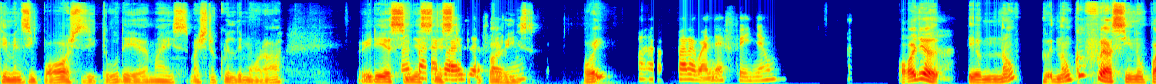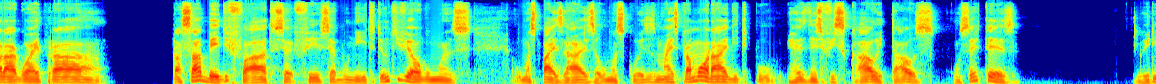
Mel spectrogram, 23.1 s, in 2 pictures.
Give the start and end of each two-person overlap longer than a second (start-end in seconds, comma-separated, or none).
4.0-5.3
